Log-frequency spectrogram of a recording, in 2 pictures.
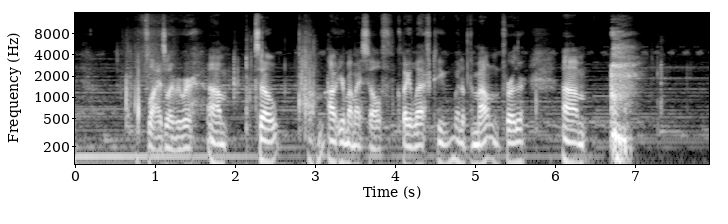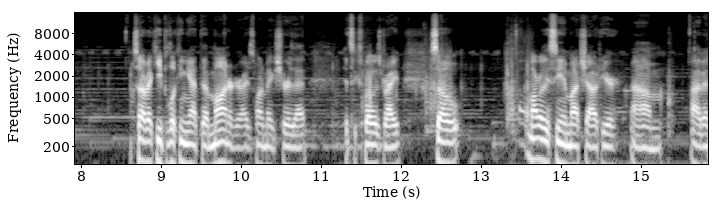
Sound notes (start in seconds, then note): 6.6 clearing throat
